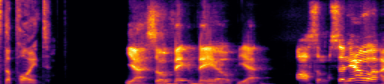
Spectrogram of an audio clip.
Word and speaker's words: Veio: the name of the band how do you pronounce the name of the band Veo Veo you were right I was wrong I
